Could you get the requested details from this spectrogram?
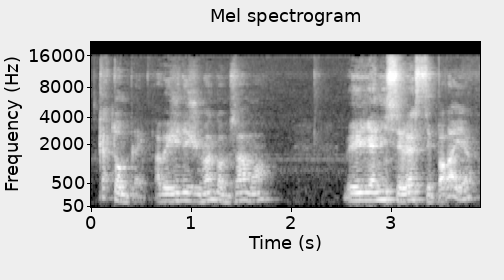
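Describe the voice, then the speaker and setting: A man's voice: quick pace, reverberant. A man giving horse racing tips in a casual monologue, joking crudely and swinging his voice up and down. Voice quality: has a noticeable accent others laugh at. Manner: animated, crude joking, big swings in pitch and loudness.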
